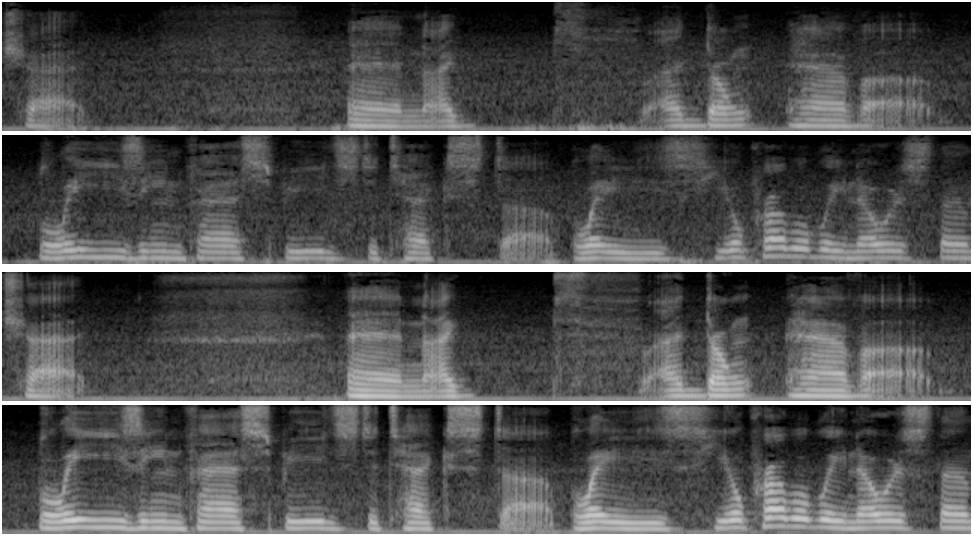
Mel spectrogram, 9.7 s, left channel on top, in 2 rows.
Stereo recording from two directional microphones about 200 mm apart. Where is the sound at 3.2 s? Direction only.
25° right (ahead or behind).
